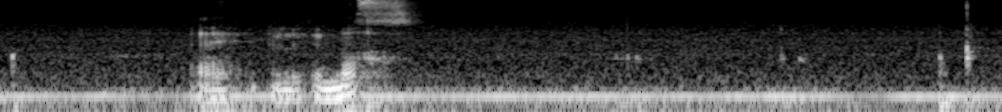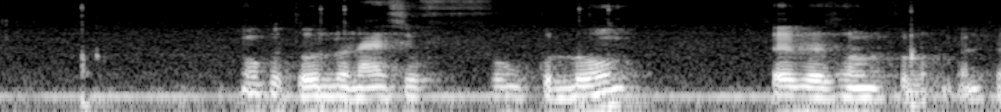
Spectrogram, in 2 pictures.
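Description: A man talks calmly into a close microphone, in short bursts.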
